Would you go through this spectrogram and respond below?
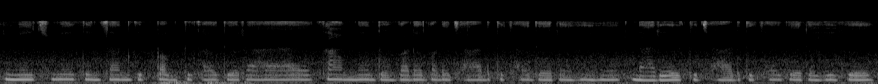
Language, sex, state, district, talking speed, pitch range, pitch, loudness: Hindi, female, Goa, North and South Goa, 175 wpm, 210-225 Hz, 215 Hz, -35 LUFS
